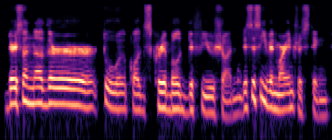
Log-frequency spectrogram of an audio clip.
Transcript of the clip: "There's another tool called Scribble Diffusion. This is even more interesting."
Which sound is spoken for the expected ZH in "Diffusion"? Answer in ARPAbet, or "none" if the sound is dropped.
SH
